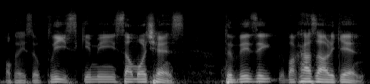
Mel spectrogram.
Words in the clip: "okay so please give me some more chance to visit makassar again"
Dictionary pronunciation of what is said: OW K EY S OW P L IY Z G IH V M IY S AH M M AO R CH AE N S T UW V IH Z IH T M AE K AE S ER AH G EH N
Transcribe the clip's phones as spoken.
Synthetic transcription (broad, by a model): OW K EY S OW P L IY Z G IH V M IY S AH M M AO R CH AE N S T UW V IH Z IH T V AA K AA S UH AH G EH N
